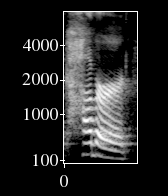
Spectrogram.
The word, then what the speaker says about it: cupboard: So I'm sitting on a seat, receipt, and cupboard, cupboard, bird, cupboard. Yes, you put your cup in a cupboard. The cup has a regular P. It's pronounced, but cupboard has a silent P.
